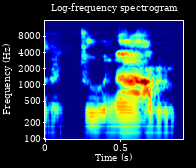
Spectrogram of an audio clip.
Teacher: A t intervenes here, so the n remains a dental.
